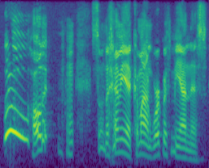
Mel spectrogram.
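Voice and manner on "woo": loud high whoop to stop the reading; sudden loud high whoop; excited whoop. Real, not acted. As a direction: let out a big excited woo. Calls a halt, excited.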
